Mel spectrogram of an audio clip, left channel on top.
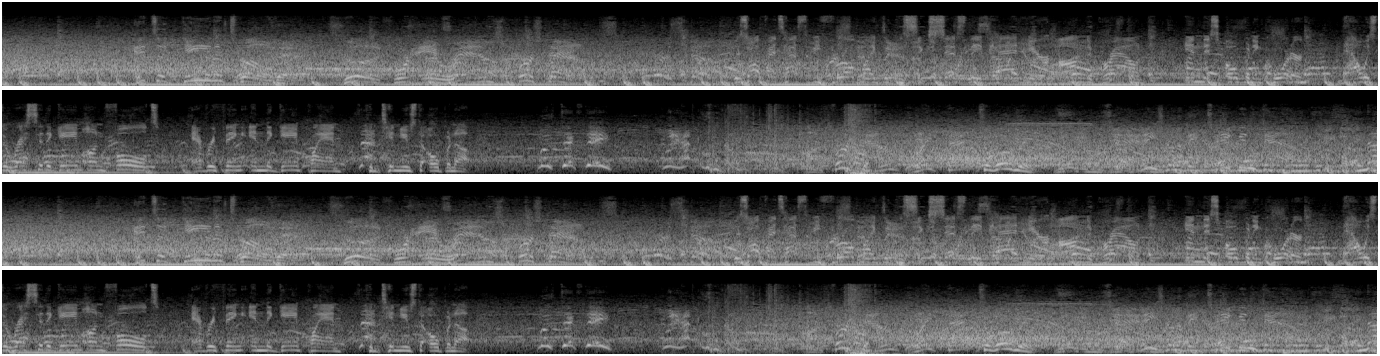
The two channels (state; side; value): normal; both; correlation 0.94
